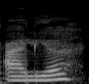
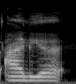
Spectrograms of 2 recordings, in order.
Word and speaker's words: Alia: So, originally, my name is Alia. It's an Arabic derived name. You know, I'm Muslim and I am Somali, so my name, like, it's Alia.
